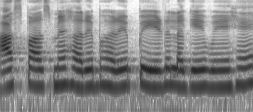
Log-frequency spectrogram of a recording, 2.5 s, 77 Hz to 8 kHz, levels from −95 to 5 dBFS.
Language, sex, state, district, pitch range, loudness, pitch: Hindi, female, Punjab, Kapurthala, 220-235 Hz, -17 LUFS, 225 Hz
